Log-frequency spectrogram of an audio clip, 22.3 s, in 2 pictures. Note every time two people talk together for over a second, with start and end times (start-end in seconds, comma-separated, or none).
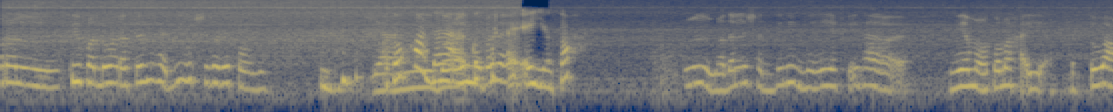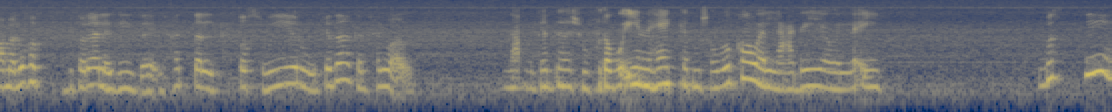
3.8-5.2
